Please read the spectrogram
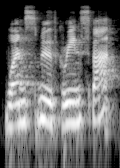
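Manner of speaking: usual speaking voice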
